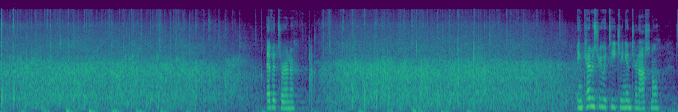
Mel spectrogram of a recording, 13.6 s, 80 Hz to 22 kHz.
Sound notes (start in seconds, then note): 0.0 audience applauding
